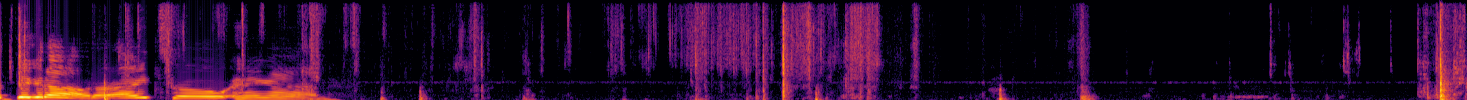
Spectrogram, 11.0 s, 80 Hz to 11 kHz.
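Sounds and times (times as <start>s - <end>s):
plastic wrap ripping and crinkling: 1.1s - 7.0s.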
